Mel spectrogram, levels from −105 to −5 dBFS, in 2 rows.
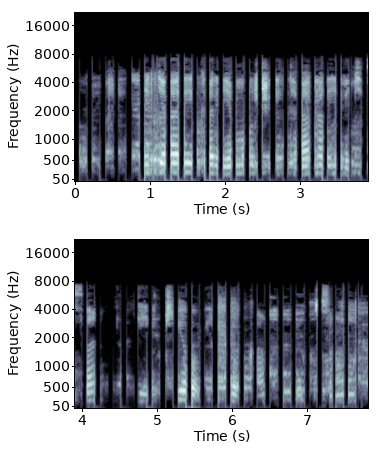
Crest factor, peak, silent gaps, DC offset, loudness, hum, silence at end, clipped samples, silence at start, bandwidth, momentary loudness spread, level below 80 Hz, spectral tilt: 22 dB; -2 dBFS; 0.53-0.57 s, 2.28-2.32 s, 4.35-4.41 s, 5.06-5.11 s, 6.63-6.68 s; under 0.1%; -22 LUFS; none; 0 s; under 0.1%; 0.05 s; 7.6 kHz; 17 LU; -58 dBFS; -2.5 dB/octave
